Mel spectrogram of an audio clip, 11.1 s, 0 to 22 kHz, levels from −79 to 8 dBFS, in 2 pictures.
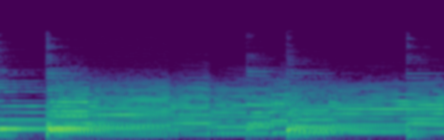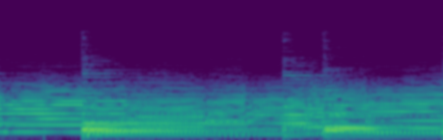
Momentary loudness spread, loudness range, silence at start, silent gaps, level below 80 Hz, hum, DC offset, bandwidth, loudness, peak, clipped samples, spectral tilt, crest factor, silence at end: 9 LU; 3 LU; 0 s; none; -54 dBFS; none; under 0.1%; 8.2 kHz; -20 LUFS; -2 dBFS; under 0.1%; -9 dB/octave; 16 dB; 0 s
